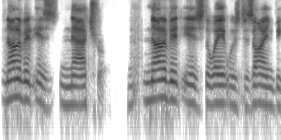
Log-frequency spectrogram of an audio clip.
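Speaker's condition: No condition

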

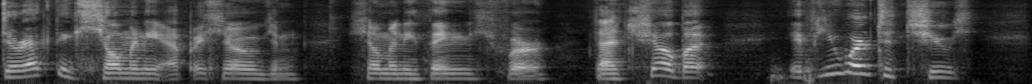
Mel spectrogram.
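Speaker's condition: Cerebral palsy; worries about stuttering when recording

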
